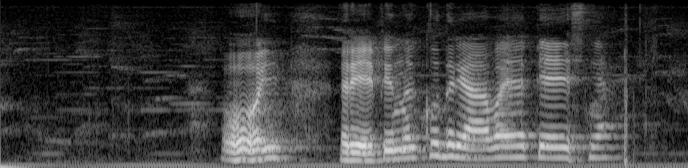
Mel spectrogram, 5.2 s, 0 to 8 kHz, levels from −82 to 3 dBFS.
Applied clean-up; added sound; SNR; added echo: none; none; none; none.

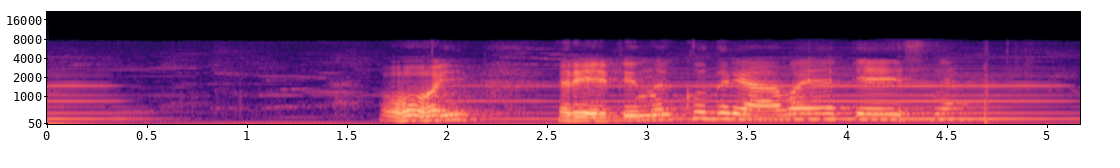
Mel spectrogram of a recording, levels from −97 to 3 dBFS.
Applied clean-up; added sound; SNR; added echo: none; Bowed string instrument; 11 dB; none.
